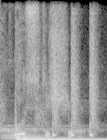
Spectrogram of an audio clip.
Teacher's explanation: until you get to that shire sound at the end and you replace the i sound with a schwa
